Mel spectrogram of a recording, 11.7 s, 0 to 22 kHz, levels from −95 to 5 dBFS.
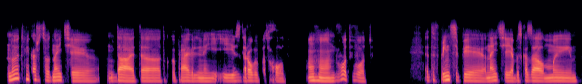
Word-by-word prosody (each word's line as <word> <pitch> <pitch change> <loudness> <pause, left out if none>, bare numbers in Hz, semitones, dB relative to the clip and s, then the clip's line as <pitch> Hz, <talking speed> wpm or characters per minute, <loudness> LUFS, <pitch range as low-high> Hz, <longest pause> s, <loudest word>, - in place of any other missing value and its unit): Ну, 155 +7 +3
это 195 0 +1
мне 165 - 0
кажется, 135 -5 -2
вот, 120 - -2
знаете, 110 -4 -1 0.2
да, 110 -2 +4
это 105 0 0
такой 110 - -12
правильный 110 -1 0
и 110 +3 -3
здоровый 110 -1 0
подход. 105 -3 -6 0.4
Мгм. 110 -3 +1
Вот-вот. 125 - -3 1.2
Это - - -8
в - - -22
принципе, 115 -6 +1
знаете, 110 +1 0
я 105 -1 +2
бы 115 - -8
сказал, 110 -1 +3
мы 110 0 -1
110 Hz, 120 wpm, -24 LUFS, 105-120 Hz, 1.2 s, да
